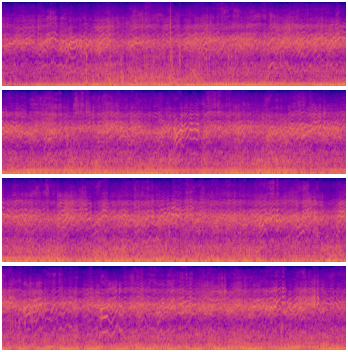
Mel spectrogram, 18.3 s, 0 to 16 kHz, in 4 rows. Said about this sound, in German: Und ich schaute mir Vögel an. Um die 50.000 schätzungsweise. Das klang dann so.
